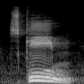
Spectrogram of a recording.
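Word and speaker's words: scheme: confuse ಮಾಡ್ಕೋಬಾರದು ಅನ್ನೋ ಕಾರಣಕ್ಕೋಸ್ಕರ ಇಲ್ಲಿ ಸಿ ಎಚ್ ಸೌಂಡ್ ಏನಾಗುತ್ತೆ ಕ್ ಆಗುತ್ತೆ ವಿಚ್ ಮೀನ್ಸ್ ಸ್ಕೀಮ್ ಇದು ಸ್ಕೂಲ್ ಇದು ಸ್ಟಮಕ್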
